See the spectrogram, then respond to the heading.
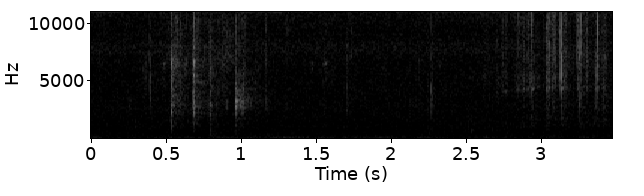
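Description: A cream-white oval bar of dry solid soap, held in the palm, is scraped and carved with a metal blade, peeling off flakes. Quiet, crisp, high scratchy clicks cluster in the first second, fade to a soft hiss, then return as a run of light scrapes near the end.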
